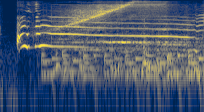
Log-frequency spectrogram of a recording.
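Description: Cartoon soundtrack: one long held cry, animal-like and falling slightly in pitch, over background music, with a rising whoosh sweep behind it.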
